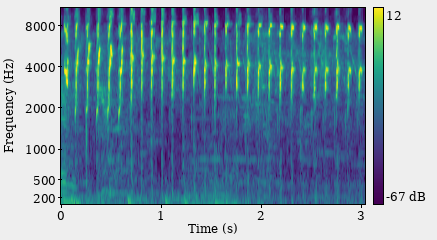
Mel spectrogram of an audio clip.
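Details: Long-running ngekek chatter from a lovebird: evenly spaced, piercing high chirps repeated rapidly at roughly three per second, loud and steady throughout, with faint low tones at the start.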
